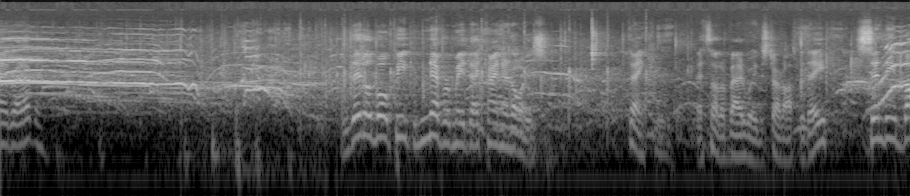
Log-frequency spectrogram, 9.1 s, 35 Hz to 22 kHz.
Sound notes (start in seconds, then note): 0.0 screams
